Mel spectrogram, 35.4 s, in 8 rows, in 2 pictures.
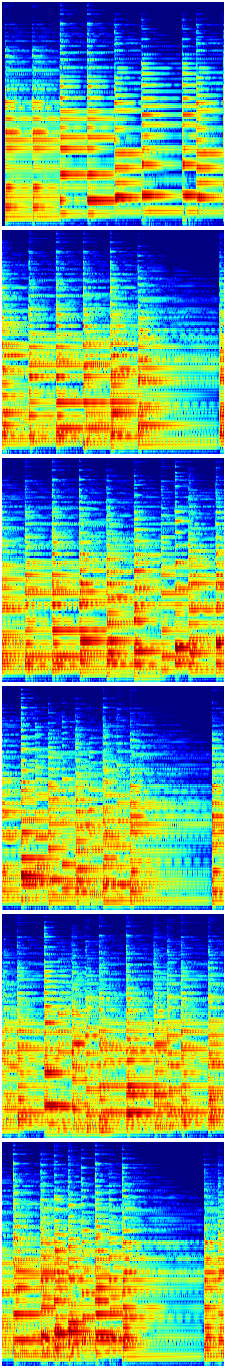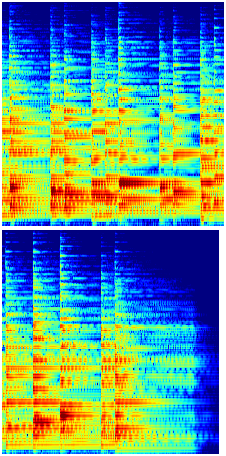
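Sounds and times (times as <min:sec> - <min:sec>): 
instrumental psalm music: 0:00.1 - 0:35.0.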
